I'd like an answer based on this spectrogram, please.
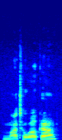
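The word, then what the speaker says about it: Matoaka: that her name is they say it correctly mataoka but they also changed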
